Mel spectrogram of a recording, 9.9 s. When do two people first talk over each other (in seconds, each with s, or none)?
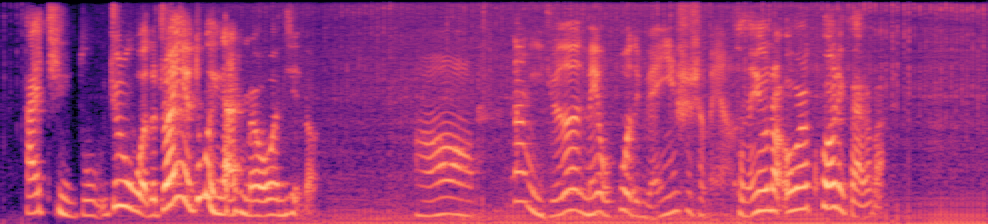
none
